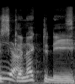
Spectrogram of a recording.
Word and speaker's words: Schenectady: How do you say this? Schenectady? – Hot Couture. – Schenectady? Is that what people say? – Oh, yeah. – Schenectady? – They say Schenectady.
